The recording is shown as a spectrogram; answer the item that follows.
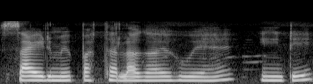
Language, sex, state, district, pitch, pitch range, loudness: Hindi, female, Punjab, Kapurthala, 190 Hz, 180-190 Hz, -15 LUFS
